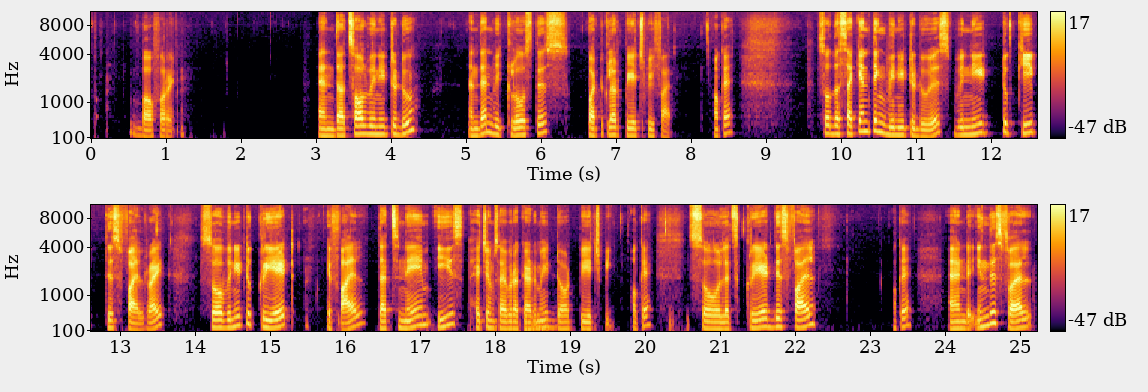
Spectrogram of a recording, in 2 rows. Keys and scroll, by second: 0.0-3.0 typing, 3.6 Return, 4.7 typing, 14.7 ctrl+c, 22.1 ctrl+v.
